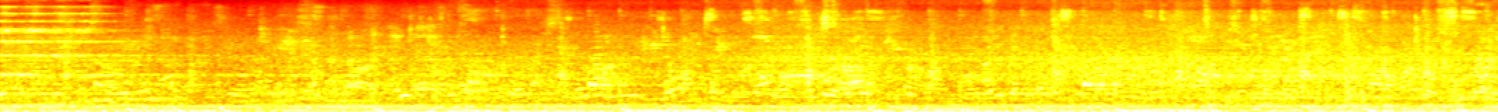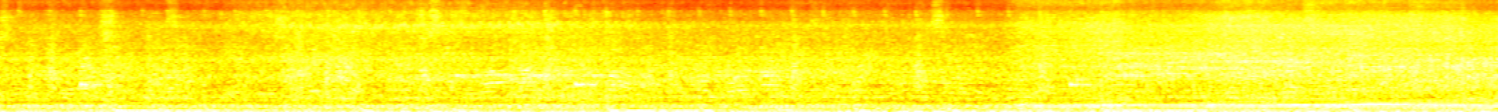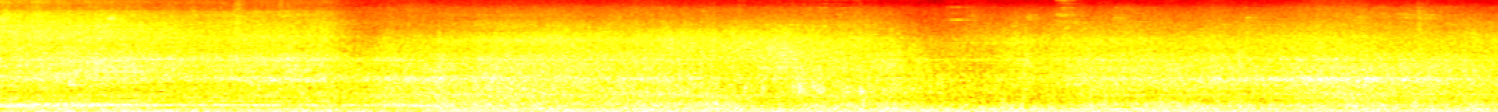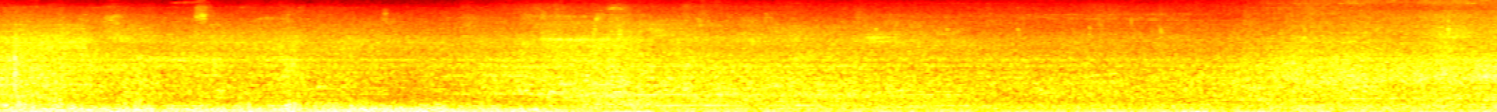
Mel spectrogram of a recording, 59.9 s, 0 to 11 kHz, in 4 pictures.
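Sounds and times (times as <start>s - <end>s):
low wavering drone: 0.0s - 53.0s
car engine and tyre rumble: 0.0s - 59.9s.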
